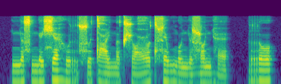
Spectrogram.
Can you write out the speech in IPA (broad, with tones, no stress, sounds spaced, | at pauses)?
ɲ ɤ˨ s ŋ e˨ ɕ ɛ˦ ɦ u˨ r sʷ e˨˦ t ʕ i˨ n ɤ˨ t ʃ ɔ˨ ʕ o˦ t ɬ e˦ w ŋ o˨ ɲ ɯ˨ ɮ ɔ˦ ɲ ɦ ɛ˨ | r o˦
